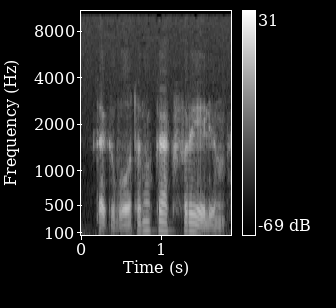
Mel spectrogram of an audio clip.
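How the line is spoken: Calm. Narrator (Russian): спокойно говорит Пагель

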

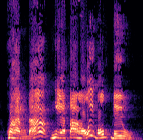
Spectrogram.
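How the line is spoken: Shouted. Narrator (Vietnamese): Phi Lôi Ngũ Ôn đã quát

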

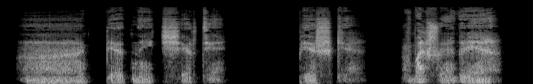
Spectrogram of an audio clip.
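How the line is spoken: Sighing whisper. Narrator (Russian): со вздохом прошептал агент

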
